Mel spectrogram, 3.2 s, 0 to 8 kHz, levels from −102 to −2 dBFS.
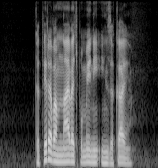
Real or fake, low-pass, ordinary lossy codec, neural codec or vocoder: fake; none; none; codec, 16 kHz, 16 kbps, FunCodec, trained on Chinese and English, 50 frames a second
